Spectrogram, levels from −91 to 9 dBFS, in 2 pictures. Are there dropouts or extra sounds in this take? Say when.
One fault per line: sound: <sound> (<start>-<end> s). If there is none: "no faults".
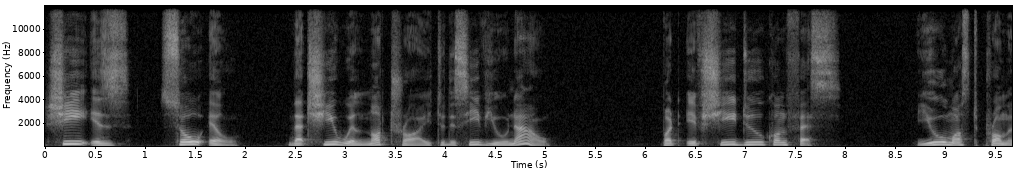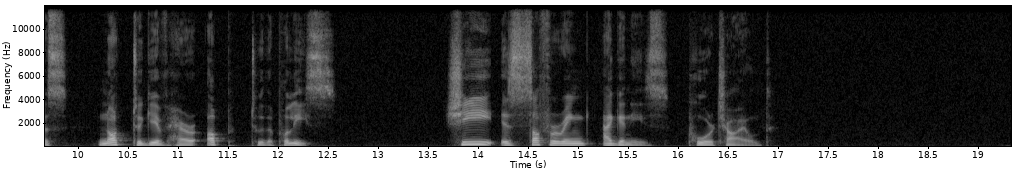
no faults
